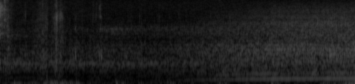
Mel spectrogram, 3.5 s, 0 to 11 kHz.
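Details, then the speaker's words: 12 V DC computer fan (F1202512 SM, 0.2 A) after disassembly and oiling its bushings/bearings: spins up with a smooth rising hum into a steady quiet whir, even lying flat; previously noisy and shaking. "That sounds much better. Oh, look at that. Runs even totally flat down."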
